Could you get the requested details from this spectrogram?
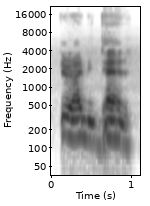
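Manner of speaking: ordinary talk, nothing marked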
